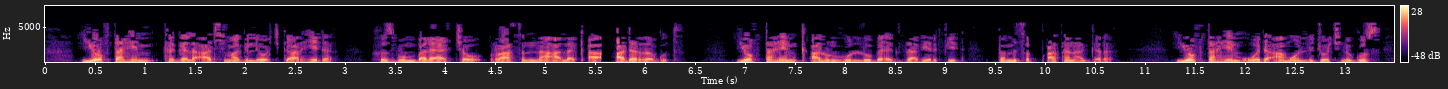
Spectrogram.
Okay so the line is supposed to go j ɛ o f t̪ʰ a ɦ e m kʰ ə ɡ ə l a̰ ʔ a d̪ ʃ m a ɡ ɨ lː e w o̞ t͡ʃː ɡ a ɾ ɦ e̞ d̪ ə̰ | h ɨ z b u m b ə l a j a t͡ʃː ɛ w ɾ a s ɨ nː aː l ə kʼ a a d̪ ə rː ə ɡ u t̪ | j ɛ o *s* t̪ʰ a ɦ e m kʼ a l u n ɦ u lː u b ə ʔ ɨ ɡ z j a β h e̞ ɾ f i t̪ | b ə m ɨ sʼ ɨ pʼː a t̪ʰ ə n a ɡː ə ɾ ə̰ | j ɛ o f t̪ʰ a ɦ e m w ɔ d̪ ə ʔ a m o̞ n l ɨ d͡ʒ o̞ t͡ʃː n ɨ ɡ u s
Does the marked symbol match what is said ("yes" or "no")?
no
